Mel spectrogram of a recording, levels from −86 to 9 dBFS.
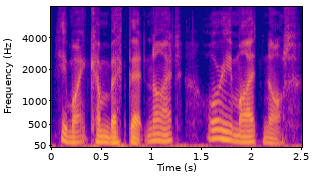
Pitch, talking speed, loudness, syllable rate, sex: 125 Hz, 240 wpm, -16 LUFS, 4.7 syllables/s, male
